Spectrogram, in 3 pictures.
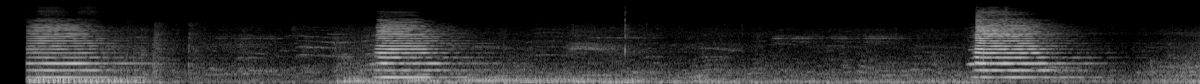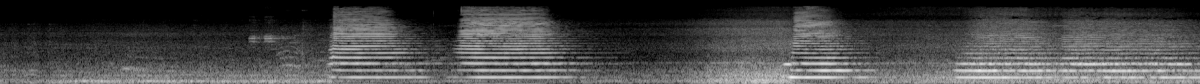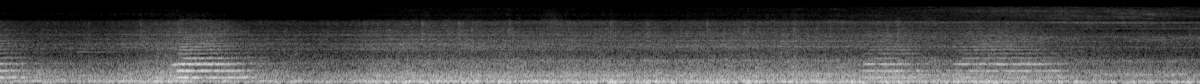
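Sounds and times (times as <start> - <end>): train horn blasts: 0.2 - 1.7, 3.7 - 5.2, 9.7 - 11.2, 14.5 - 18.2, 19.8 - 20.8, 21.5 - 24.4, 25.7 - 26.7, 32.6 - 34.8
train wheels rumbling on rails: 0.3 - 9.7, 10.4 - 36.0.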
